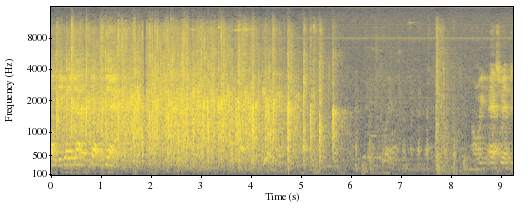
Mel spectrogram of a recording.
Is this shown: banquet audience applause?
yes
